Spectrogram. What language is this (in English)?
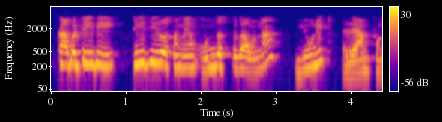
Telugu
